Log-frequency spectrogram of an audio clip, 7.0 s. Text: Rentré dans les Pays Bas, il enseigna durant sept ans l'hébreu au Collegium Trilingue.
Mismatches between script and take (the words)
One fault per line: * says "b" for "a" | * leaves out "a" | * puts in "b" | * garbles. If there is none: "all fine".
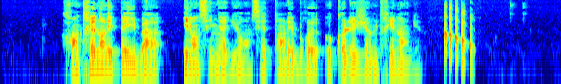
all fine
